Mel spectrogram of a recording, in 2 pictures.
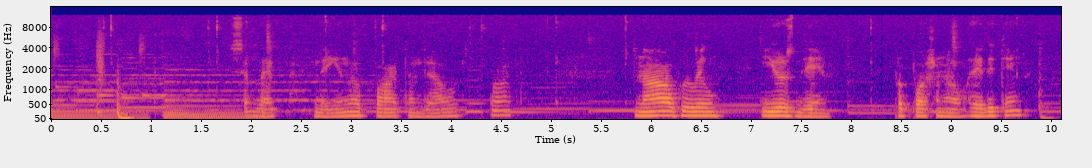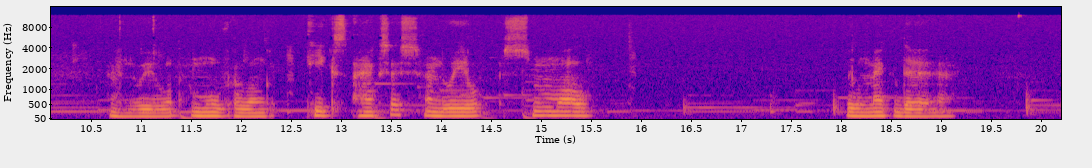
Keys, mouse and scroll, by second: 0.6 click, 1.9 shift+click, 1.9-3.3 middle drag, 3.3 shift+click, 4.3 shift+click, 5.0-6.1 middle drag, 6.1 scroll, 6.2 scroll up 2, 8.2 click, 10.8 middle click, 11.4 g.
